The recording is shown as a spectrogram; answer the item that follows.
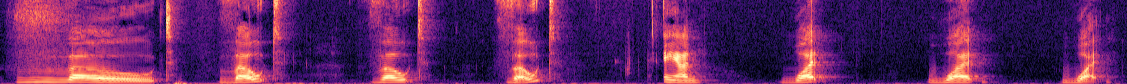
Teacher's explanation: And then for both of these words, we're going to end with a T by touching the tip of the tongue to the back of the top front teeth. Now, what I do when I say these words, vote and what, is I just hold the tongue there and I don't let the air explode out. If you say vote and what, with an extra explosion, everyone's still going to understand you, so that is your choice.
